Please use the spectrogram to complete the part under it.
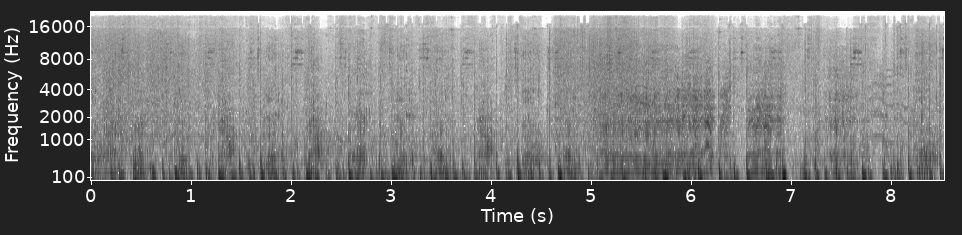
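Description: Hooves from a horse in Red Dead Redemption 2 at night near Blackwater clip-clop in a quick, continuous galloping rhythm at close range, with occasional snorts and whinnies mixed in.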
